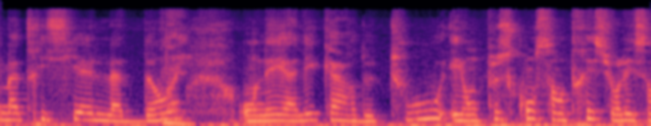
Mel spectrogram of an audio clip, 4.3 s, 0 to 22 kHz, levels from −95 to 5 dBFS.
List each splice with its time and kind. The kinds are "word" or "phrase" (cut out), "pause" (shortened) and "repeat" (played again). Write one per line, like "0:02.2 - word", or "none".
none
